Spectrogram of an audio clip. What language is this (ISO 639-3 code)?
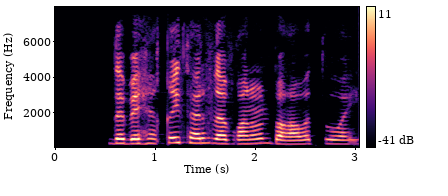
pus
